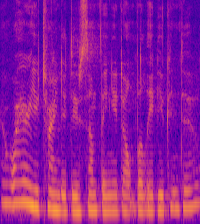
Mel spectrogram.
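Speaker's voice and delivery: imitated soft, gentle voice. Quoting what he asked when you still weren't losing weight, retelling a gentle question. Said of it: "he just gently goes".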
